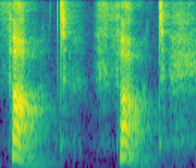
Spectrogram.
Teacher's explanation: Tem que começar com esse th-th-th, tá bem? Língua lá na pontinha dos dentes da frente, com arzinho th. E depois pode pensar num O com acento agudo.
